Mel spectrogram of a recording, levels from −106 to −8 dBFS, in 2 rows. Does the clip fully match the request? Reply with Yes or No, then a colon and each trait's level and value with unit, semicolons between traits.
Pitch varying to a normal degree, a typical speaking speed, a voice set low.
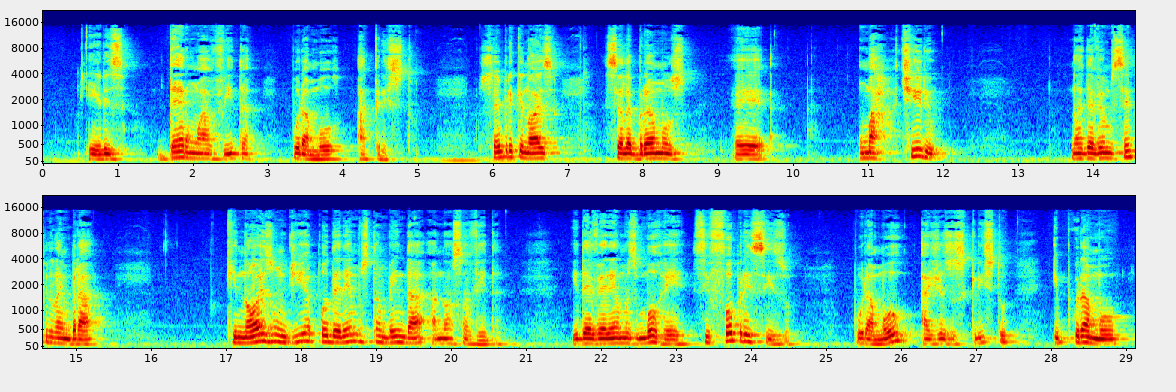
No: average, 3.8 semitones; slow, 90 wpm; low, 120 Hz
